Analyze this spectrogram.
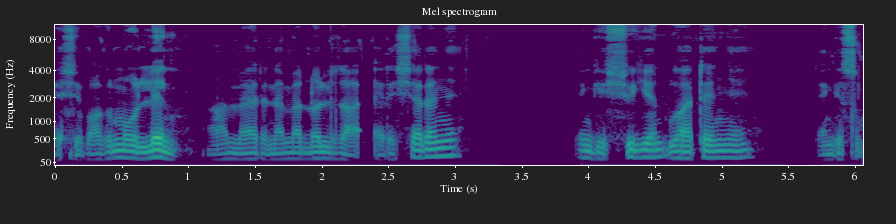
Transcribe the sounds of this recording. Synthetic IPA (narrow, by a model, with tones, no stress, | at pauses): ɛ˨ʃi˨ba˨ki˦no˦le˦˨ŋ | a˨˦mɛ˨˦ɾɛ˨nɛ˨mɛ˦dɔ˦li˦ta̰˨ɛ˨ɾi˨ʃɛ˦ɾɛ˦ɲɛ˦ | e˦ŋɡi˨ʃi˦je˦n˦dwa˦tɛ˦ɲɛ˦ | tɛ˨ŋɡi˦sṵ˨m˨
